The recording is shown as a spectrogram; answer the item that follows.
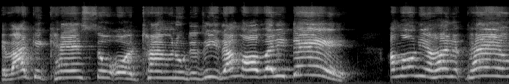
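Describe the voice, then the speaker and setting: A woman speaks in a raised, projected voice at an extremely high pitch, her tone bright, sharp and animated. Her pitch varies in an ordinary way. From Baltimore, Maryland. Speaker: livestreamer. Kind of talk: casual livestream chat.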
